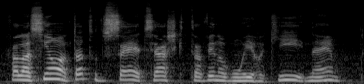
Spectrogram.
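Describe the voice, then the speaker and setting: There's a man speaking in a high pitch. He goes at a fairly quick pace. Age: 30s. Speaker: graphic designer and musician. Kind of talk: online workshop talk. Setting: online video talk. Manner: casual, frequent fillers.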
